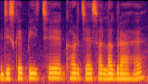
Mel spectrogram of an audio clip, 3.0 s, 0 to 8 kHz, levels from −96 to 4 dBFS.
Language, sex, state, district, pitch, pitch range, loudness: Hindi, male, West Bengal, Alipurduar, 135 Hz, 135-140 Hz, -14 LUFS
